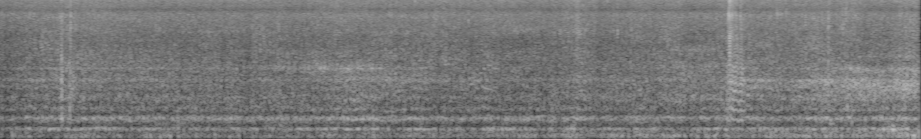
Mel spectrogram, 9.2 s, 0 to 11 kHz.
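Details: A small honey bee colony covering three frames, recorded 14 February 2021, hums continuously in a smooth buzzing drone that swells slightly toward the end, with two brief clicks.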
